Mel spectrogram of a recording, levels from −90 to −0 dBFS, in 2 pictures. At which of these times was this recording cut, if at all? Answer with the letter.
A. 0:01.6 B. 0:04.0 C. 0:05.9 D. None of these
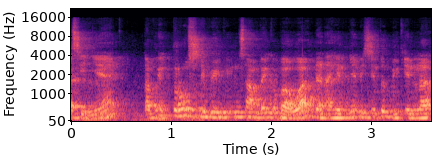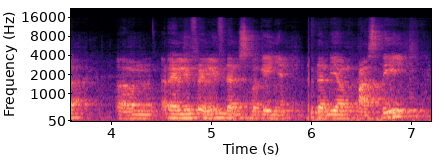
C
